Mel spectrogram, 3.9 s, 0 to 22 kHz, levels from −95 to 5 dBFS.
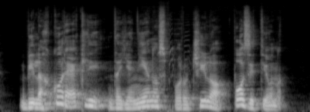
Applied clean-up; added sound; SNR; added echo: neural mask model DeepFilterNet 3.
